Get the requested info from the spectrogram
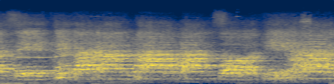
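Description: A large congregation chanting Buddhist verses together in unison from chant sheets, many voices blending into one continuous sound.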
